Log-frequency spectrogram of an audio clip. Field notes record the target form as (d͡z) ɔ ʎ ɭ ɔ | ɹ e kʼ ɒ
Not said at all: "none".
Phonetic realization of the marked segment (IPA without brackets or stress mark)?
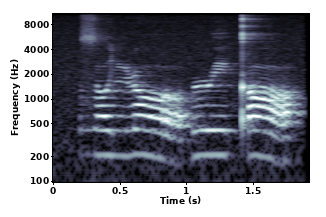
z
